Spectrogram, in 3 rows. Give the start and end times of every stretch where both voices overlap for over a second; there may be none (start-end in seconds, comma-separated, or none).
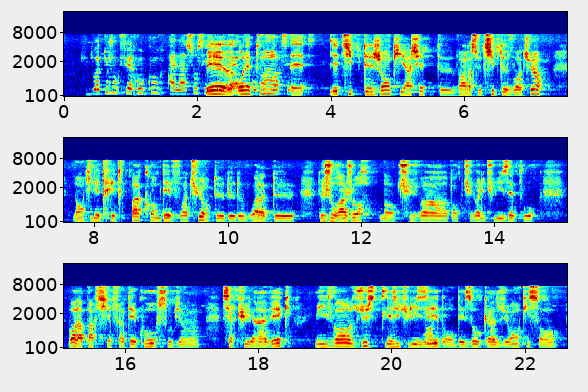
2.1-3.6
